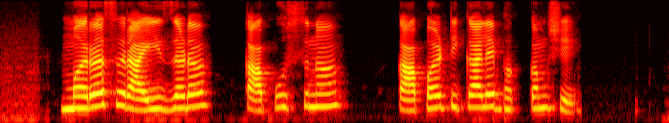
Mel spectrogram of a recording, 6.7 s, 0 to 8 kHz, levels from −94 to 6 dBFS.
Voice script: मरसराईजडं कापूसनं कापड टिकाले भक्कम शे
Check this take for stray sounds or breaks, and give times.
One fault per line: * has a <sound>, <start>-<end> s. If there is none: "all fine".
all fine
